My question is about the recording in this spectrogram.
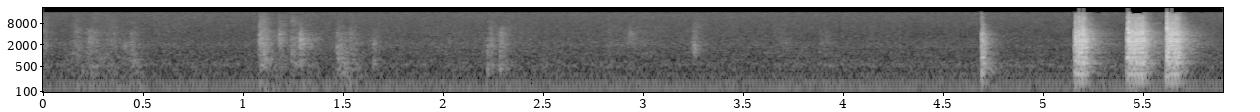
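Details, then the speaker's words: Canadian Marconi Model 93 radio run on reduced AC voltage through dim-bulb: steady low mains hum from speaker with faint clicks, no station audio; audio stage works but detector gets no signal, AM band appears dead. "you have a listen here yeah there's a nice hum coming out of there"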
